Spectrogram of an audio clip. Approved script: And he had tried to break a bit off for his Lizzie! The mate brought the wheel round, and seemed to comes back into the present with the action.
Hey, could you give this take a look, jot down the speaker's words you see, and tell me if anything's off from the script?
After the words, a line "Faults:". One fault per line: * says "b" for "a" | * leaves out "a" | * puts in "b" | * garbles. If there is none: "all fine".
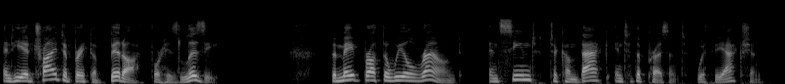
And he had tried to break a bit off for his Lizzie! The mate brought the wheel round, and seemed to come back into the present with the action.
Faults:
* says "come" for "comes"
